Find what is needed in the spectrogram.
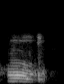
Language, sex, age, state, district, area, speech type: Gujarati, male, 18-30, Gujarat, Ahmedabad, urban, conversation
